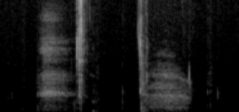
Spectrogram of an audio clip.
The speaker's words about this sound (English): So I'm going to take this first sip to get a live reaction that nobody cares about except for me.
